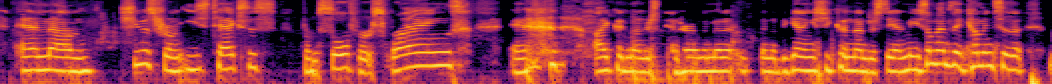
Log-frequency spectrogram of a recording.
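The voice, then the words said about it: New York accent. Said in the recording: “just to hear my accent. ... you can still recognize I'm a New Yorker”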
